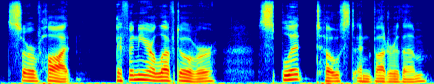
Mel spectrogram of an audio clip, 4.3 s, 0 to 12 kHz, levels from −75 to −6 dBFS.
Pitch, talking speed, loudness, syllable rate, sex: 135 Hz, 165 wpm, -18 LUFS, 5.0 syllables/s, male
